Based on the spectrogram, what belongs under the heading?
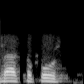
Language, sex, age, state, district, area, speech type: Hindi, male, 30-45, Uttar Pradesh, Ayodhya, rural, conversation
